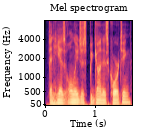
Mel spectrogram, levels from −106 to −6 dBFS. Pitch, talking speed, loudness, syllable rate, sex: 100 Hz, 275 wpm, -15 LUFS, 6.9 syllables/s, male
